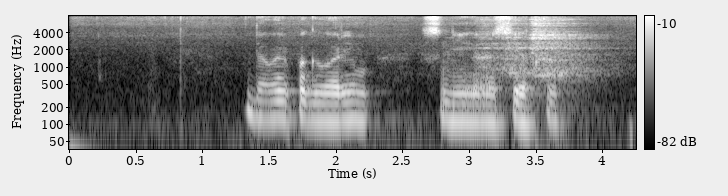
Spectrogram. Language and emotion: Russian, neutral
